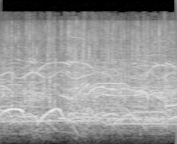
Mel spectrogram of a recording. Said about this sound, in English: Your applause.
